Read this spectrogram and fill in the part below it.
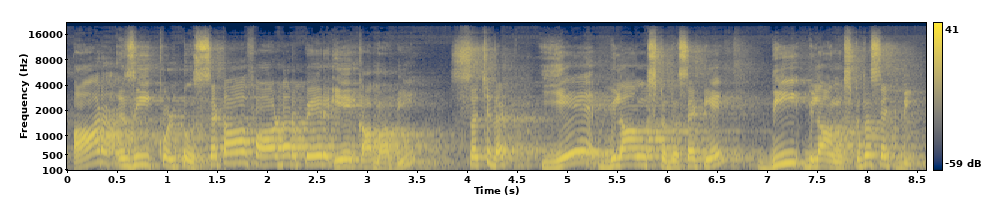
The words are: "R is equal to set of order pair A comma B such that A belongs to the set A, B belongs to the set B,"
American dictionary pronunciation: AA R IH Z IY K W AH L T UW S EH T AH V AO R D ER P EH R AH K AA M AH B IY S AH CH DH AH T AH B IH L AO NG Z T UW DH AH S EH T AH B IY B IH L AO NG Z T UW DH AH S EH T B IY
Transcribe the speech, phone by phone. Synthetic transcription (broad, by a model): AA R IH Z IY K W AH L T UW S EH T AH F AO R D ER P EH R AH K AA M AH B IY S AH CH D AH T AH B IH L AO NG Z T UW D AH S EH T AH B IY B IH L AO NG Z T UW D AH S EH T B IY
